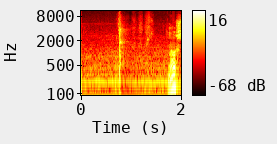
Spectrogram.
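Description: A single sharp click a little under a second in, over a steady low hum, followed by a short spoken word near the end.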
